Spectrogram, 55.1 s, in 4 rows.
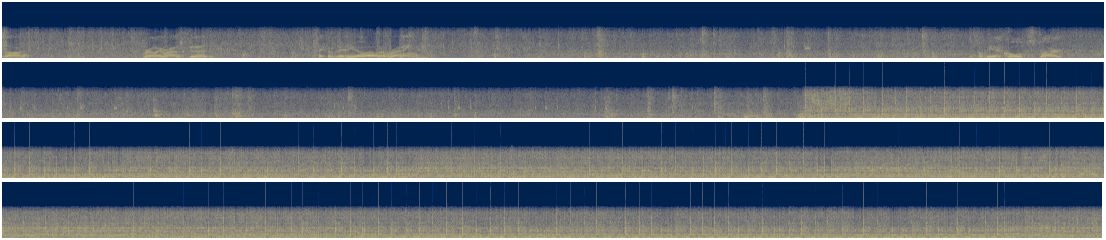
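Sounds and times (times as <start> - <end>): two-stroke motorcycle engine revving: 23.8 - 55.0.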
